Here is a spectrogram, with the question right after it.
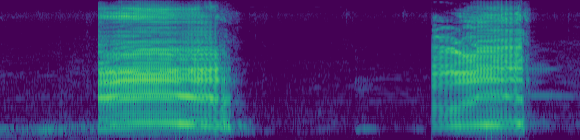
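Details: Two strong, harmonic cow moos, the first about one and a half seconds and the second slightly shorter, separated by a few seconds of near silence.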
